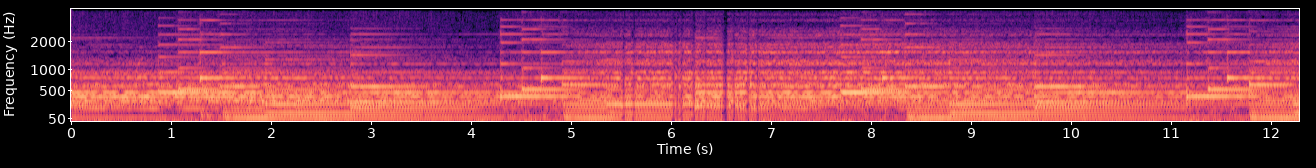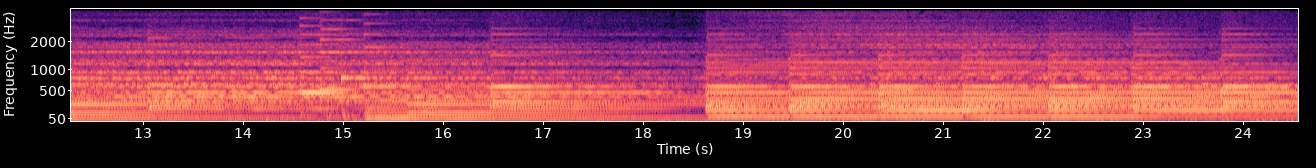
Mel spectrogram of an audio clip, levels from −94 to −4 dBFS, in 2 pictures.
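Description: Brief smears, each lasting only a few hundredths of a second, appear at 4.87, 5.50 and 5.61 s. The sound seems to slur or waver for an instant before settling back. These are short concealed packet losses. In each case about 20 ms of audio arrived too late or not at all, and the receiver covered the gap by extending the last sound it had, then blended back into the real signal.

From 6.01 to 6.88 s the audio turns choppy and robotic, with pieces dropping out. This is repeated packet loss: nine separate gaps, the longest about 44 ms, left roughly a fifth of that stretch to be filled in. Each patch repeats the preceding sound, and the next gap arrives before the audio recovers, so the fills join into a mechanical stutter. Throughout the clip, the narrow call path cuts everything above 4 kHz, which fits G.711 A-law.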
